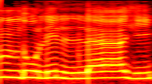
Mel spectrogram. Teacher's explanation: জেনে রাখতে হবে যে এখানে আল্লাহ শব্দের ডানে এখানে জের রয়েছে জের থাকলে বারিক তথা পাতলা লা করিয়ে পড়তে হবে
